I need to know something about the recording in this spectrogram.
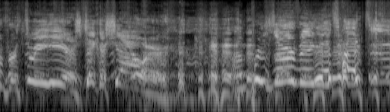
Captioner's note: laughing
